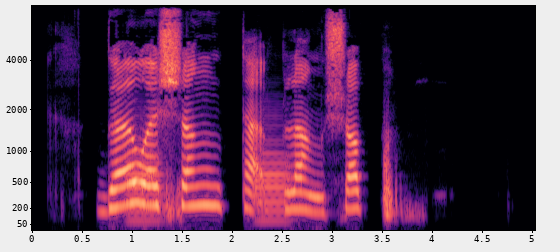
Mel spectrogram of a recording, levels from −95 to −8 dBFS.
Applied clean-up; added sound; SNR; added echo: none; Wind instrument, woodwind instrument; 11 dB; none.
